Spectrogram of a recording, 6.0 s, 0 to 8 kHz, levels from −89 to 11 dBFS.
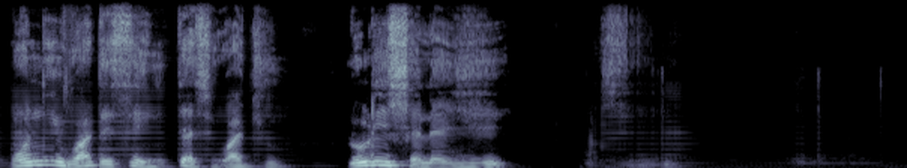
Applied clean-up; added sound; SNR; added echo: neural mask model DeepFilterNet 3.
